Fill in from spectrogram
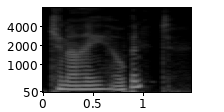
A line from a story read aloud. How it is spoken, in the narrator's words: She asked softly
